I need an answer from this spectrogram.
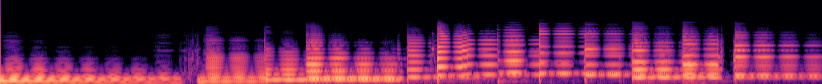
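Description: A mono instrument line runs through a deep harmonic effect, giving sustained, buzzy notes rich in overtones. The notes step upward in pitch, and the later ones come shorter and more pulsing.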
